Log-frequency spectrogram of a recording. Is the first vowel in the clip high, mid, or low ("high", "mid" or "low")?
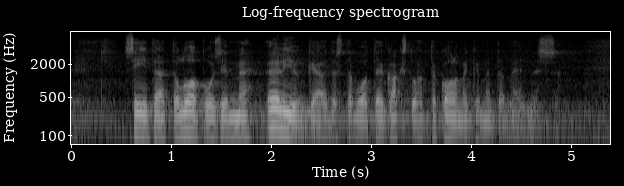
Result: high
